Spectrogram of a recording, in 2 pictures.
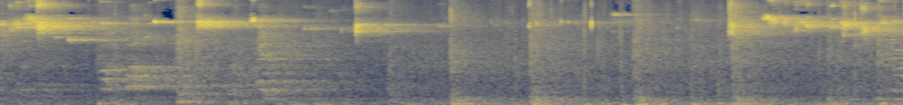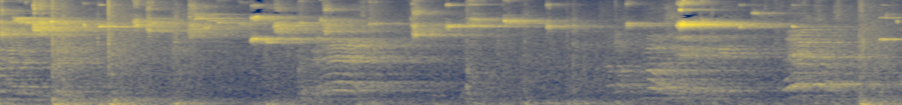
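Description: Young men shout to each other across the court.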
